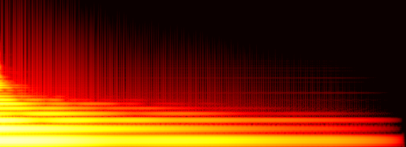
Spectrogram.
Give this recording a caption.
Instrument samples > String
One octave of real bass guitar recorded with a pick. The sound is completely dry and unprocessed, so you can shape it any way you like.
guitar, picked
